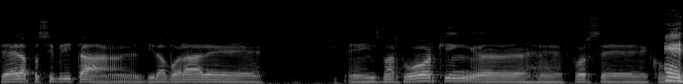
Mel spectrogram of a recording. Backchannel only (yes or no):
no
